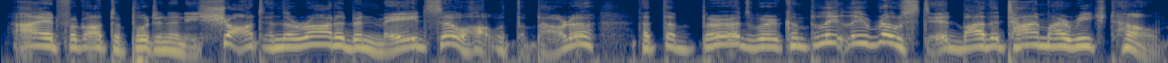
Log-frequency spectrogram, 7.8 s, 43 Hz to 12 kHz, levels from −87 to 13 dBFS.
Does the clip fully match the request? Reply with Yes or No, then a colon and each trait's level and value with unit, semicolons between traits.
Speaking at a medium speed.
No: fast, 240 wpm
